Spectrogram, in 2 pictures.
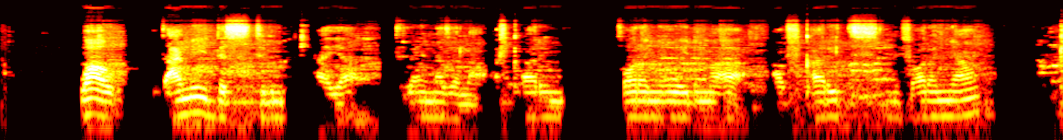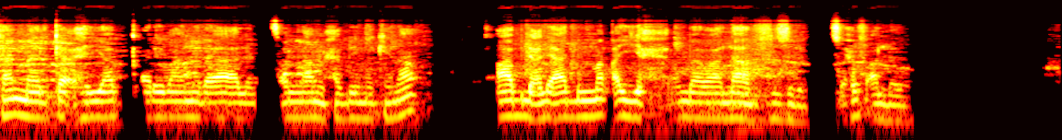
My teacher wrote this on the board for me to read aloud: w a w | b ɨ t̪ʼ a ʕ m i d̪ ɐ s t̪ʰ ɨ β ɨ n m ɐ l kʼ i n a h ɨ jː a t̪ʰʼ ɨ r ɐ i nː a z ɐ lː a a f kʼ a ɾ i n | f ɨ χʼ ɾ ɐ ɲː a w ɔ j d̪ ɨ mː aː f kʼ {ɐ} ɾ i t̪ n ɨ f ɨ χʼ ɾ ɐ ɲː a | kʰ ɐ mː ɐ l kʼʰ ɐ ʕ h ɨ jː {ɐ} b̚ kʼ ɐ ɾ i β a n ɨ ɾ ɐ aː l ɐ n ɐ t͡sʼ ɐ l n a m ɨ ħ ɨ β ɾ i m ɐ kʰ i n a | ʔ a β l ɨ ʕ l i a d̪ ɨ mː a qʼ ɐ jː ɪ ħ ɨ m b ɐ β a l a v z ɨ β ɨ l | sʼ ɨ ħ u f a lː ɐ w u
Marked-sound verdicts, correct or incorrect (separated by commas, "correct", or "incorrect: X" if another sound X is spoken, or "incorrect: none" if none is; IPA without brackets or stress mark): incorrect: a, incorrect: a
